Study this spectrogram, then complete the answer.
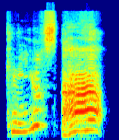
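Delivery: high, slow, drawn-out can you stop; exasperated plea. Retold or imitated. Exasperated at the co-host, high slow plea. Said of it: "You be sitting like".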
